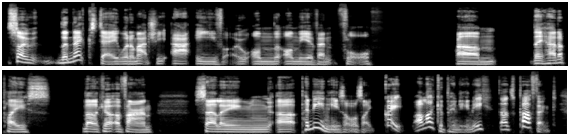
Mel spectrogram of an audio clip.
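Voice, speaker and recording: A young British co-host on a casual podcast rambles through an anecdote, swearing, laughing and saying um a lot. He has a lowish, slightly bright voice at a moderate pace, recorded at studio quality on a close mic with a dry, echo-free sound.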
